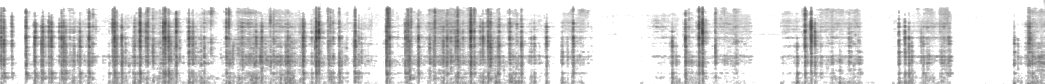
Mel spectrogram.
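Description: Long grey nails tap and scratch across the carved, perforated lid of a long, narrow, hollow wooden incense box. Dense bursts of dry, bright clicks and scratchy rasps follow one another quickly, with no ring after each hit. Around the middle there is a quieter patch with short pauses before the tapping picks up again.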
